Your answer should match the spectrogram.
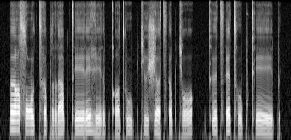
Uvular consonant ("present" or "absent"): present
